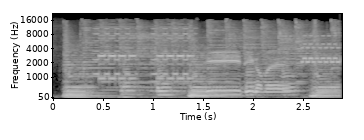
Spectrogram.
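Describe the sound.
A telephone ringtone sounds during a phone call, a loud electronic melody of shifting tones that plays steadily for about three seconds.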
